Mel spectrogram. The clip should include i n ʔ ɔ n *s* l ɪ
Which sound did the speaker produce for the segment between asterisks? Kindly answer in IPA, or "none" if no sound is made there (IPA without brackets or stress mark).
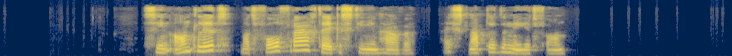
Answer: t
